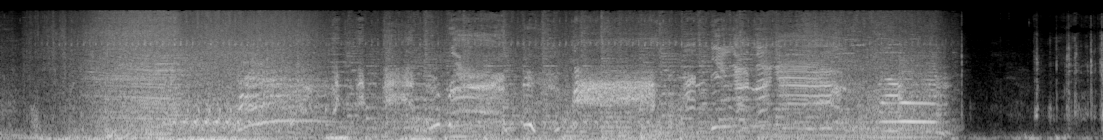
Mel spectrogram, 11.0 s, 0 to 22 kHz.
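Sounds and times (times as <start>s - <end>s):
vehicle sounds: 0.4s - 9.6s
rush of noise: 0.7s - 7.0s
soundtrack music: 1.2s - 9.5s.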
